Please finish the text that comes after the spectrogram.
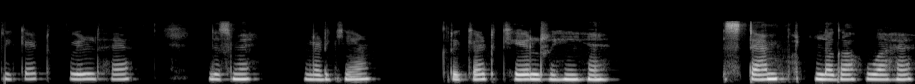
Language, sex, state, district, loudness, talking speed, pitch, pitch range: Hindi, female, Chhattisgarh, Balrampur, -18 LUFS, 85 wpm, 240 Hz, 230-250 Hz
